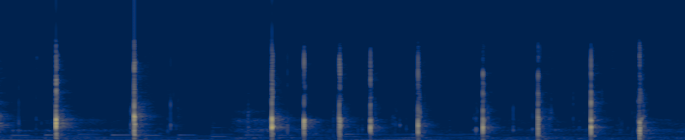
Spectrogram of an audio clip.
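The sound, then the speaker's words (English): A series of sharp, dry clicks, about ten in quick succession with slightly irregular spacing, crisp and bright, standing alone with no voices. “You can hear the clicking seems to be getting louder.”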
